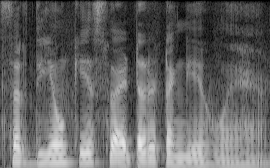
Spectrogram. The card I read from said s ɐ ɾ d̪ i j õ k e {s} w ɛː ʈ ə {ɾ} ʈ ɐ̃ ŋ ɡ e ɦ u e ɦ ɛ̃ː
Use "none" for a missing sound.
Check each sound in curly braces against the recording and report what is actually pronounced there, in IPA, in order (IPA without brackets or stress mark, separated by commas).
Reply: s, ɾ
